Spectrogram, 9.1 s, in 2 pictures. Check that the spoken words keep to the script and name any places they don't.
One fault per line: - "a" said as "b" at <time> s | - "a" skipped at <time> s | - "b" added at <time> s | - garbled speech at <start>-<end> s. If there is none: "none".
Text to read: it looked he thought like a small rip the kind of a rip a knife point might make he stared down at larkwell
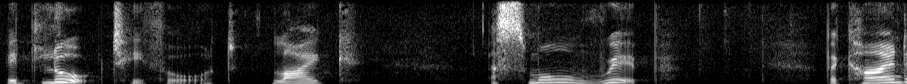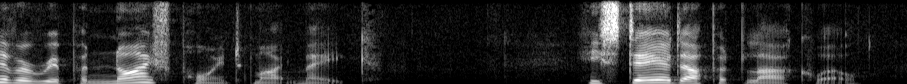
- "down" said as "up" at 8.0 s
